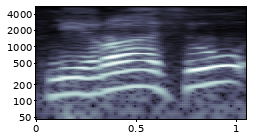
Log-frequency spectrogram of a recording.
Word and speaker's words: ميراث: خلي بالك ميراث هنخرج فيها اللسان وبعدها في النطق مباشرة السين المشددة بتاع السماوات يبقى دي ثاء ودي سين ميراث السماوات والأرض يعني الله عز وجل له ميراث السماوات والأرض.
